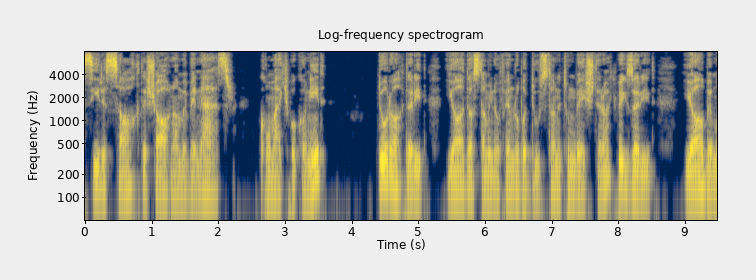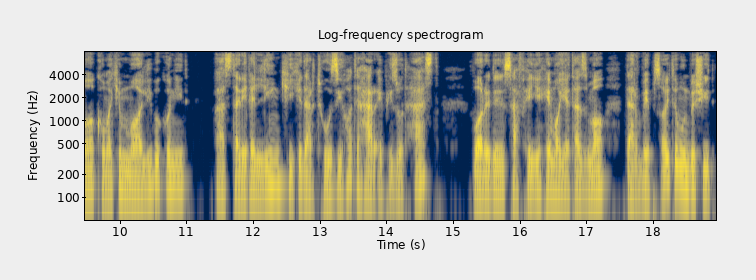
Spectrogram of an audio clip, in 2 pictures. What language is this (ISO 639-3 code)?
fas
